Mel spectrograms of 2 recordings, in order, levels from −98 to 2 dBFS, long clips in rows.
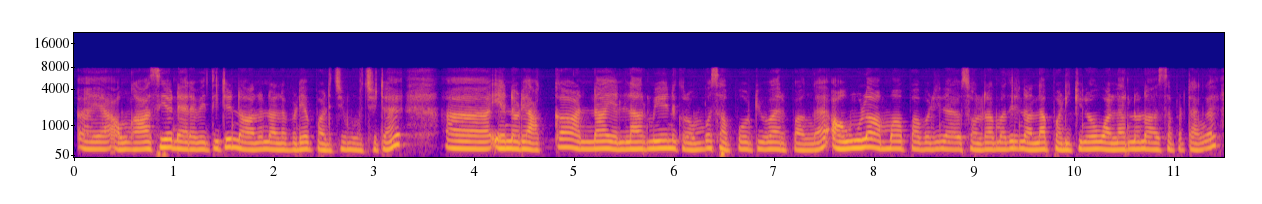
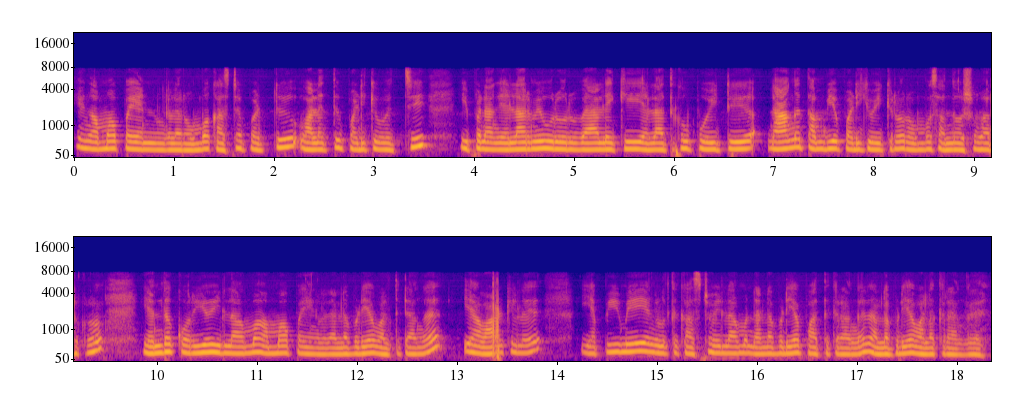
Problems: none marked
